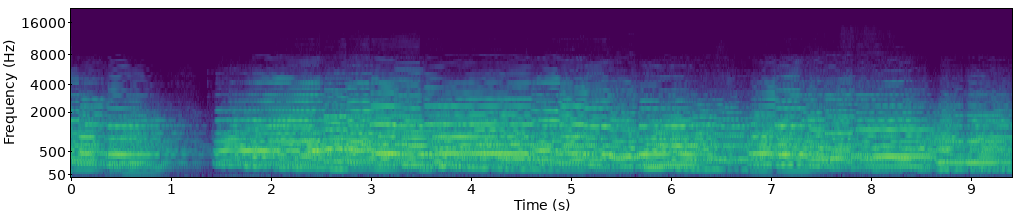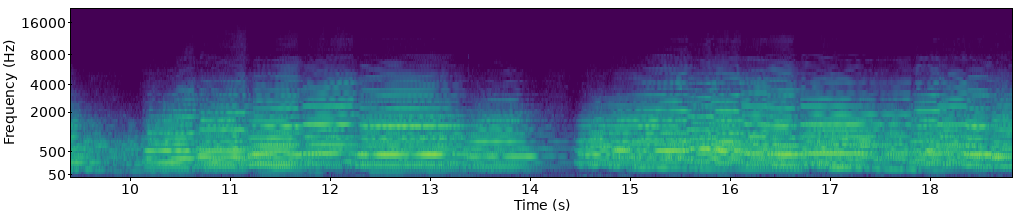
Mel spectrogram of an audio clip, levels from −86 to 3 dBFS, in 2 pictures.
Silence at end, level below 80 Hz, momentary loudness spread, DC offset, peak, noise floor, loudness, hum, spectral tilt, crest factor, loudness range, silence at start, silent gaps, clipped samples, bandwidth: 0 s; -68 dBFS; 9 LU; under 0.1%; -8 dBFS; -43 dBFS; -23 LUFS; none; -7 dB/octave; 16 dB; 4 LU; 0 s; none; under 0.1%; 7.8 kHz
